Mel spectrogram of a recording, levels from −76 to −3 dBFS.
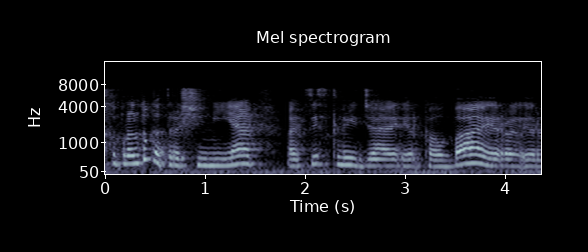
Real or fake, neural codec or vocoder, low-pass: fake; codec, 16 kHz, 4 kbps, FunCodec, trained on Chinese and English, 50 frames a second; 7.2 kHz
